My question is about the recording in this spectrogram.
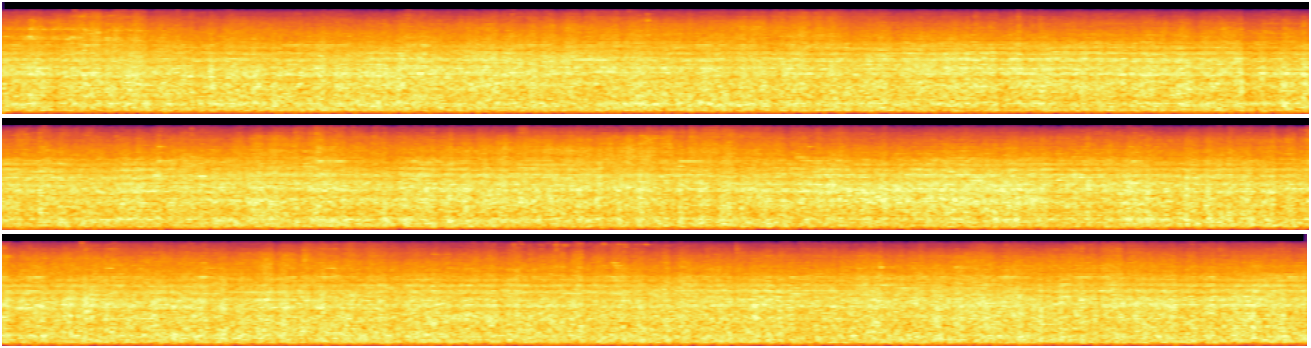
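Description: Florida East Coast Railway freight train of loaded hopper and gondola cars rolling steadily past at close range: a continuous rumble and clatter of steel wheels on the rails, with a faint high wheel squeal over it.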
